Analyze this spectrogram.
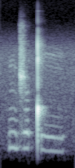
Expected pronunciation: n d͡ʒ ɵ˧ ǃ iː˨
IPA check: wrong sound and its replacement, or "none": none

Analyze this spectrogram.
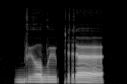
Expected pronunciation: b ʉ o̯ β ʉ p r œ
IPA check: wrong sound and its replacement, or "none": β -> w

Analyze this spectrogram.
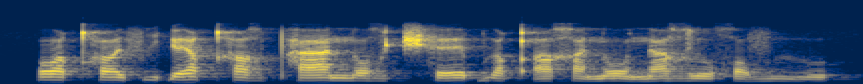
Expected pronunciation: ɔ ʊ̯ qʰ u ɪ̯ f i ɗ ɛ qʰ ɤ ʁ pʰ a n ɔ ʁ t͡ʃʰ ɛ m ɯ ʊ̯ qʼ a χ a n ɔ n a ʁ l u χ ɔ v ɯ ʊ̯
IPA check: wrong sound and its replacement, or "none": m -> ɓ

